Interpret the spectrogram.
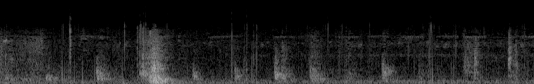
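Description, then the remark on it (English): A house door thuds open with a heavy knock, followed by a steady series of footsteps of someone leaving the house, moderately quiet, with no voices. “Colorado kid is leaving the house. Come around the door, we'll meet him.”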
